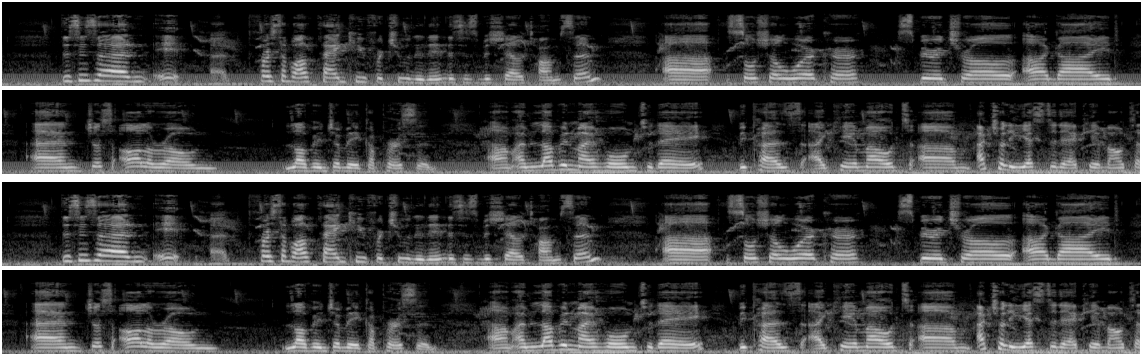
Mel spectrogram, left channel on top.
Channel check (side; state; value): left; noise; hum, 17 dB below the sound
